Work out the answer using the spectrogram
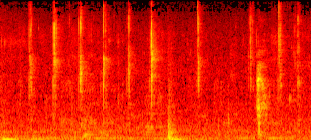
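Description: Someone chewing a mouthful of spaghetti with meat sauce close to the microphone: scattered wet mouth clicks and smacks, with a low knock about three and a half seconds in.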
